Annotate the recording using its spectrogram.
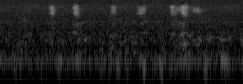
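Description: Near silence: room tone with a few very faint, short high ticks.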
